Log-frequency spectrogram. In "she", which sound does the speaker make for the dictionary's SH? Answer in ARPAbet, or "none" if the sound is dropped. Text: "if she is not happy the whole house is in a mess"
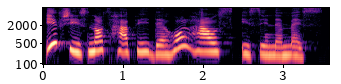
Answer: SH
